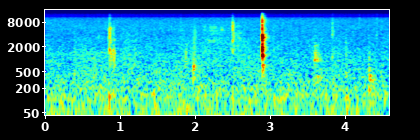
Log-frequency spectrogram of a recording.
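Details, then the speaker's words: Samsung PS43D450 43-inch plasma TV, no power, blinking red LED, clicking on and off: faint irregular ticking from the power supply transformer, suspected shorted Y-main sustain board; ticking stops when Y-main and X-main are unplugged. "You can hear a kind of ticking sound from the transformer which indicates to me one of the sustain boards is most likely short."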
